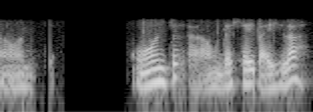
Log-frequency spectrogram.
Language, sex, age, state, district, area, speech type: Nepali, female, 60+, West Bengal, Kalimpong, rural, conversation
